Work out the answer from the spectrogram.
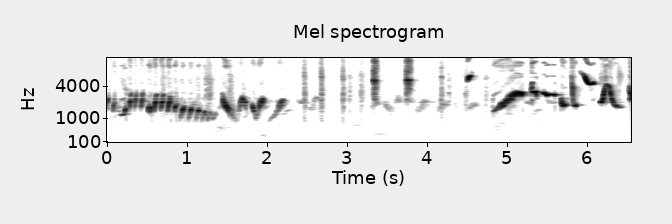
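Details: White-rumped shama (murai batu) from Medan, singing actively while swaying in a jerky way. Rich, varied song: a rapid descending trill, then sharp clicks and upslurred whistles, ending in loud, fluty rising and falling phrases.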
